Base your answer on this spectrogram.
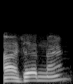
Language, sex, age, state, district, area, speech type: Tamil, male, 18-30, Tamil Nadu, Madurai, rural, conversation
